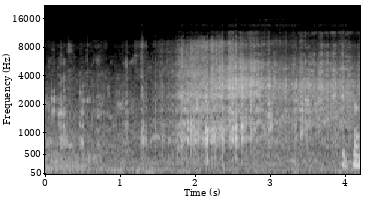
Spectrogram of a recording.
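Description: Wooden rake dragged through unhusked rice grain spread out to dry on concrete: a dry rustling hiss of shifting grain for about two seconds in the second half, with scattered light clicks before it.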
